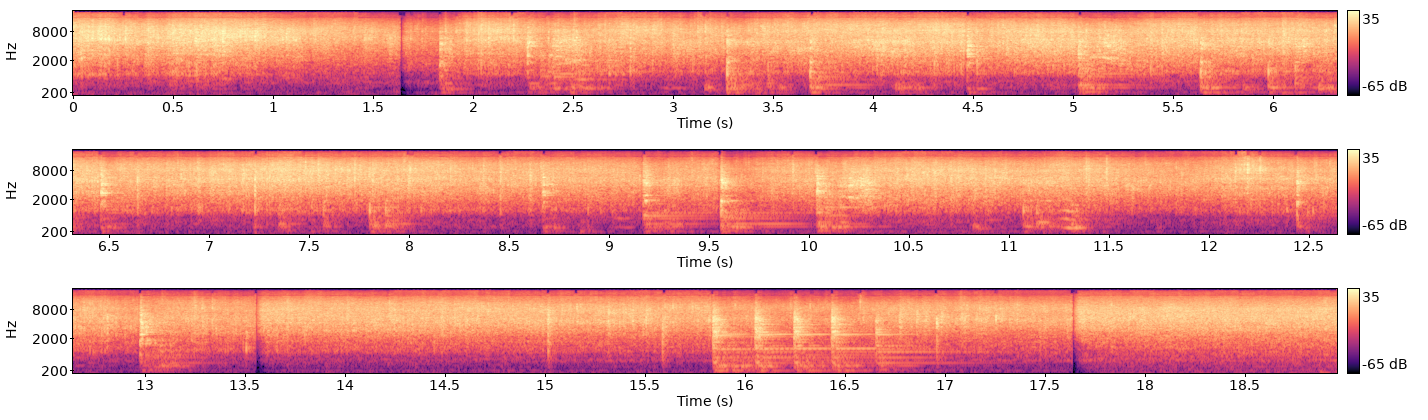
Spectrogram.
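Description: Mushrooms and peas hit a hot pan of chicken for moo goo gai pan. A loud, continuous sizzle is broken by repeated rattling tosses and scrapes, with a busier clatter near the end.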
